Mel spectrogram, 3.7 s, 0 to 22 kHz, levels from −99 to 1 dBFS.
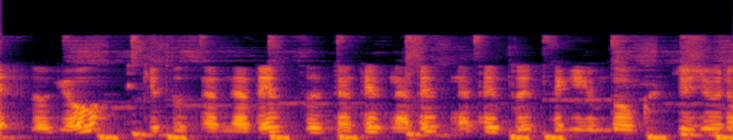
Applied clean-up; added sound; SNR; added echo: classical method WPE with log-MMSE.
